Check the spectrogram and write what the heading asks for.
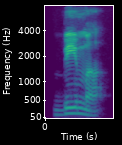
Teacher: ബ രണ്ടു ചുണ്ടിൽ നിന്നാണ് മേലെ ചുണ്ട് അല്പം പുറത്തേക്കും താഴെ ചുണ്ട് അല്പം ഉള്ളിലേക്കും കയറി നിൽക്കണം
